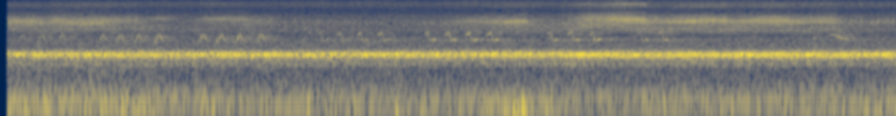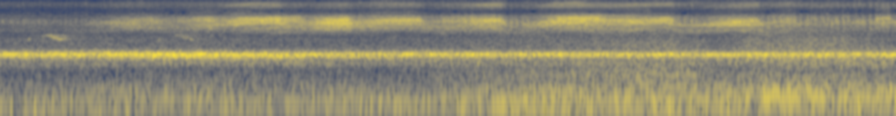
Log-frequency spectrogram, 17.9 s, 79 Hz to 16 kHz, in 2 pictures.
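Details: 17-year cicadas massed in Maryland on a summer day, a rare emergence: a steady, unbroken droning chorus holding one buzzing tone, with a higher hissing layer above and short repeated bird chirps in the first seconds.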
